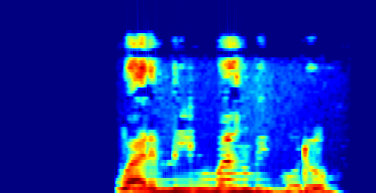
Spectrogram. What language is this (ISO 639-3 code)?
qxt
